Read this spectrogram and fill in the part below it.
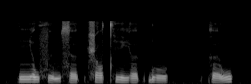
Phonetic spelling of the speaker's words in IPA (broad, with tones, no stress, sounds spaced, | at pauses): ɲ ə˧ w f ɨ˨˩˨ m s əː˨˩ k̚ ʂ ɔ˨˩˦ t̪ʰ i˨˩ j əː˨˩ k̚ ɓ u˨˩ | k ə˨˩˦ w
